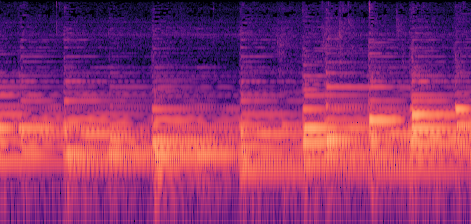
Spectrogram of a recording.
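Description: Background music: a gentle piano melody of single notes, about two to three a second, each ringing and fading.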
